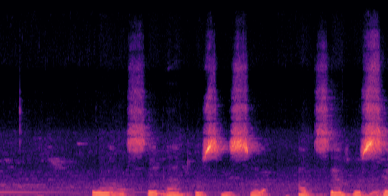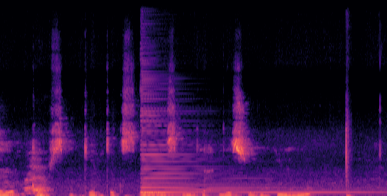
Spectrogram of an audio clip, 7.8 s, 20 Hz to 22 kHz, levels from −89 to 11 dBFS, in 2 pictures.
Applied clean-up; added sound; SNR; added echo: none; Keyboard (musical); 15 dB; none.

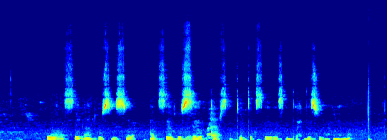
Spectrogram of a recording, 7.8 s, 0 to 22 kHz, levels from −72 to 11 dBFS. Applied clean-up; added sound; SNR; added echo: none; none; none; none.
